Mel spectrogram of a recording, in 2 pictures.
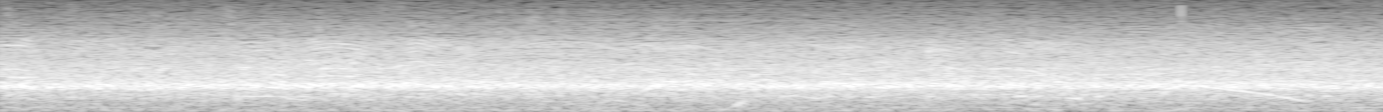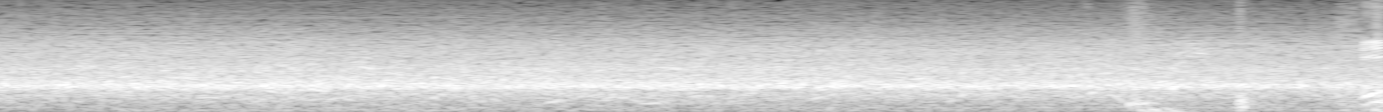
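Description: Broad crowd roar from a college football stadium swells steadily behind a third-down defensive stand, sustained and loud with scattered whoops, and a commentator talking over it.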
